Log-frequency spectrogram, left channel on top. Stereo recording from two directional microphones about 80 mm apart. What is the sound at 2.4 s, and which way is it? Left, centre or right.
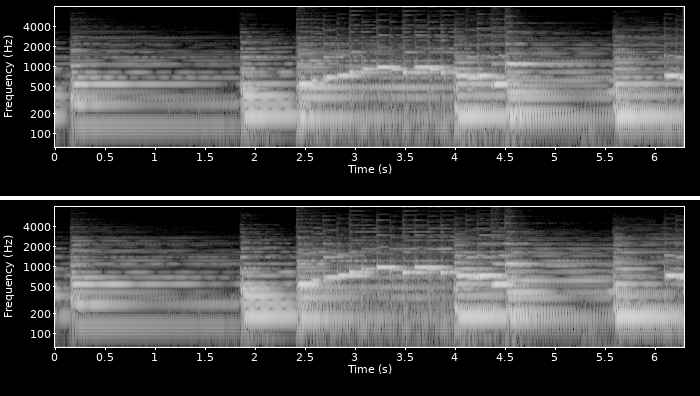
Music, centre.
